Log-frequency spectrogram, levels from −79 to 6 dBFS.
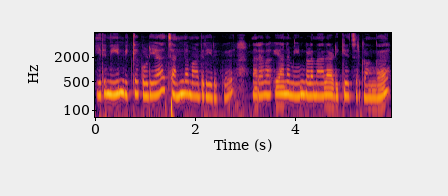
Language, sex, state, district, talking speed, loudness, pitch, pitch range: Tamil, female, Tamil Nadu, Kanyakumari, 120 wpm, -17 LUFS, 235 Hz, 225-250 Hz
